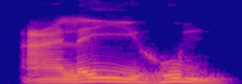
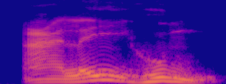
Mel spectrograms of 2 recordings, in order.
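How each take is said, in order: First: It ends in hum, with u before m. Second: It ends in hum, with u before m.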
